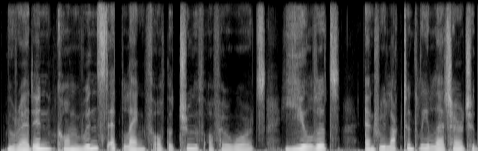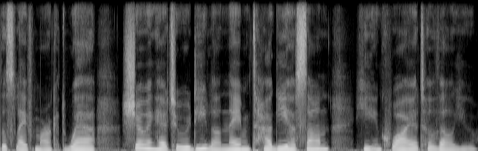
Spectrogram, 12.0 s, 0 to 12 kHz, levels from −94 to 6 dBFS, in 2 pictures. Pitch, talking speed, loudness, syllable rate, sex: 210 Hz, 160 wpm, -18 LUFS, 4.9 syllables/s, female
